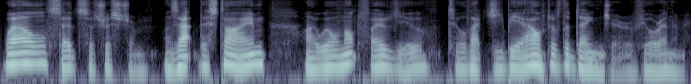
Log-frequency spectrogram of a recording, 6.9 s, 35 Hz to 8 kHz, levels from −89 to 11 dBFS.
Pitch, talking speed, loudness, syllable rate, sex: 100 Hz, 210 wpm, -23 LUFS, 4.5 syllables/s, male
